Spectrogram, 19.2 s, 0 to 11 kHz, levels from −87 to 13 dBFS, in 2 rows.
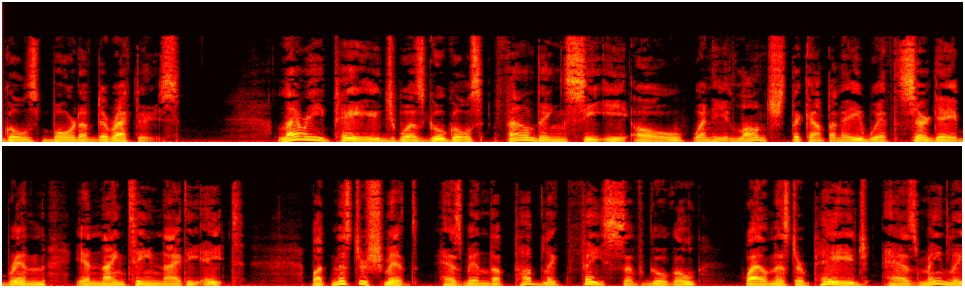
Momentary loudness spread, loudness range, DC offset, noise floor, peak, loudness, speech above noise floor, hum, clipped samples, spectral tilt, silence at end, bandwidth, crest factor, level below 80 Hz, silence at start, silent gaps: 7 LU; 2 LU; under 0.1%; -48 dBFS; -2 dBFS; -21 LUFS; 28 dB; none; under 0.1%; -6 dB/octave; 0 s; 8.8 kHz; 18 dB; -46 dBFS; 0 s; none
